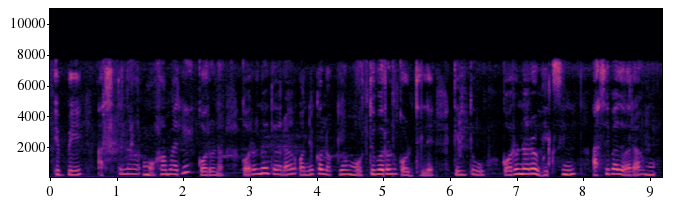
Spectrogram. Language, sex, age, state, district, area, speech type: Odia, male, 18-30, Odisha, Koraput, urban, spontaneous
